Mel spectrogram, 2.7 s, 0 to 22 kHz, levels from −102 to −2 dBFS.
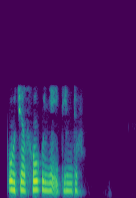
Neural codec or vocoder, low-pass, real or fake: none; 3.6 kHz; real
